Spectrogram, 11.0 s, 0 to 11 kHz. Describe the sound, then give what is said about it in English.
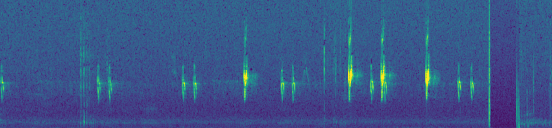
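A type 5 bird call from a bird right above the camp: a series of short, high chirps repeating irregularly, singly and in pairs, over a quiet outdoor background. No one speaks. “Here's another type 5.”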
